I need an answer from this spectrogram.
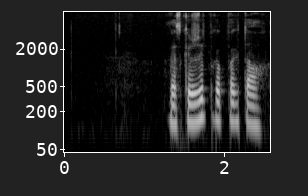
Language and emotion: Russian, neutral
